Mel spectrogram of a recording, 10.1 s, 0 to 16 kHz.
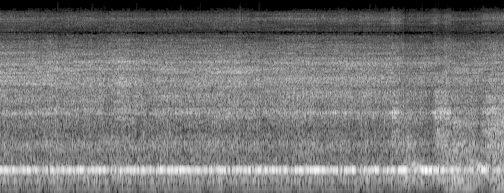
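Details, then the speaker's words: '66 Ford being readied for racing, restarted, sounding better this time with air filter still awaited; steady even engine note with loud intake rush and hiss, no knocks or misses; running clean. "it sounds better this time"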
